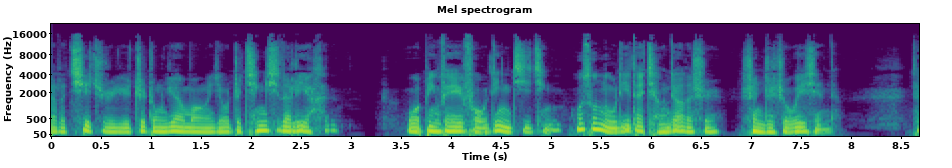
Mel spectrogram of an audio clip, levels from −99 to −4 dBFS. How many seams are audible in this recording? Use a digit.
3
